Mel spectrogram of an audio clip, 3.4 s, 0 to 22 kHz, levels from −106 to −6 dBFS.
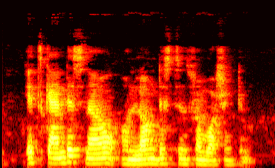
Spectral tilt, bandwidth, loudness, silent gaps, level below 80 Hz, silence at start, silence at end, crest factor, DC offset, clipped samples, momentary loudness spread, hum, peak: -5.5 dB/octave; 7.6 kHz; -21 LUFS; none; -62 dBFS; 0.35 s; 0.3 s; 20 dB; under 0.1%; under 0.1%; 14 LU; none; -2 dBFS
